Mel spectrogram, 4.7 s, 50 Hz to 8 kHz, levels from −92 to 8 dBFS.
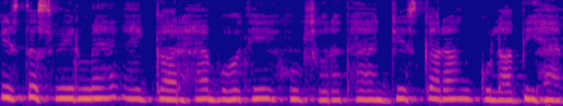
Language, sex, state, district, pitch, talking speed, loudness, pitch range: Urdu, female, Andhra Pradesh, Anantapur, 255 Hz, 190 wpm, -38 LUFS, 240-270 Hz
